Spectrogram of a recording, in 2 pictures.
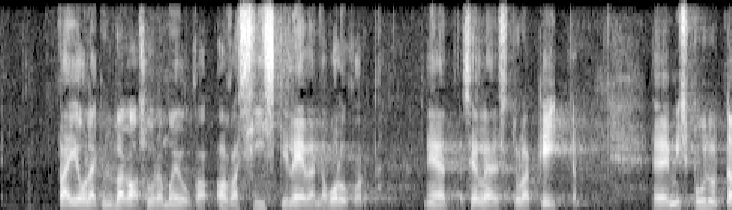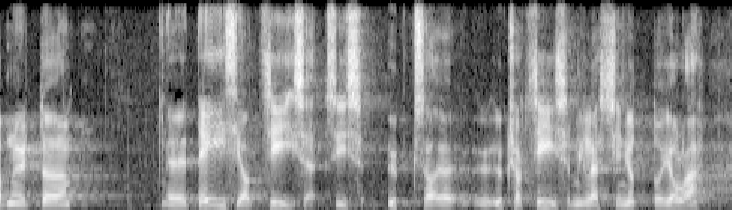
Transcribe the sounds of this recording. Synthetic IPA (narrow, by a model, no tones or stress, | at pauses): t̪ɑe̞jo̞lekylːvæɡ̥ɑsuːɾe̞mɤjuɡ̥ɑʔɑɡ̥ɑsiːskile̞ːve̞nd̪̥ɑb̥o̞luko̞̰rd̪̥ | niet̪ːˑse̞lːeːst̪ːuleb̥keːt̪ːˑe | mispuːd̪ut̪ːˑɑb̥nyːd̪̥ | t̪e̞jsiɑk̚t̪siːsḛsiːs | yks | yksɑk̚t̪siːsmilːest̪siːnjut̪ːue̞jo̞le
